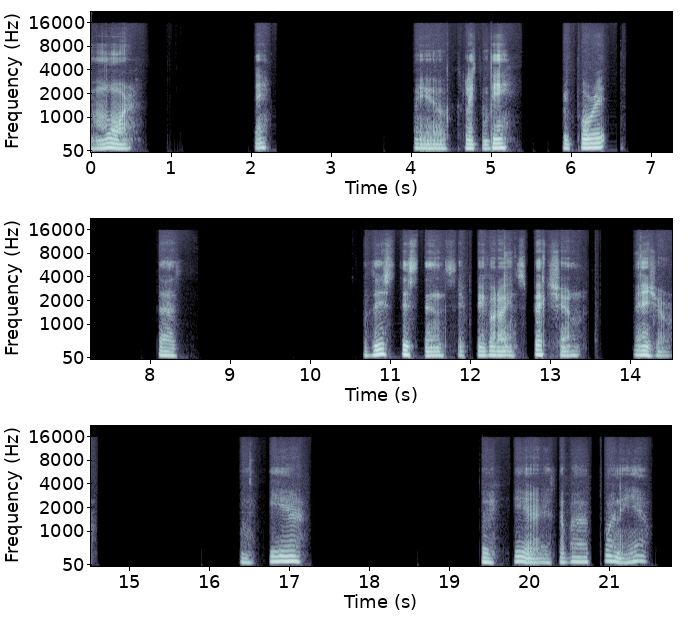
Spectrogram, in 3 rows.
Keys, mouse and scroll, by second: 0.9 b, 1.2-1.7 drag, 3.0-5.2 middle drag, 3.0-3.9 scroll up 2, 3.9-5.1 scroll up 1, 5.1 scroll up 1, 5.1 b, 9.3 scroll, 12.6 click, 14.1 click, 16.6 click, 17.6-21.7 drag.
